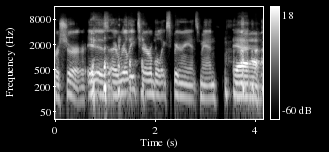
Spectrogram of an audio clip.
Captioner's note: chuckles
